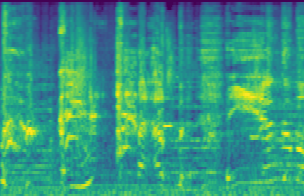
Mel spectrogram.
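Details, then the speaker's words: Acted cough in a cough syrup advertisement: about three short coughs from an adult bus passenger, partly masked by loud background music. "இப்படி இருமக்கிட்டே இருக்காதீங்க. அப்புறம் நாங்களும் இருமலோட தான் வீட்டுக்கு போகணும்."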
